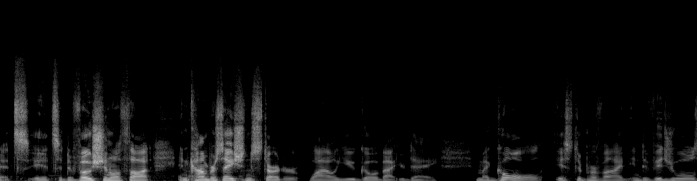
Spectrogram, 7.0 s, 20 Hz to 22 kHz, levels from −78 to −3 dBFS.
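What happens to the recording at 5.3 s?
At 5.3 s the audio sits inside a sudden gain jump that began at 2.79 s and lasts to the end: the level dropped by about 11 dB from one sample to the next, likely a gain setting applied without a ramp. Unlike a fade or compressor action, the speech and background noise fell together in a single step.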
